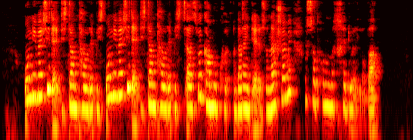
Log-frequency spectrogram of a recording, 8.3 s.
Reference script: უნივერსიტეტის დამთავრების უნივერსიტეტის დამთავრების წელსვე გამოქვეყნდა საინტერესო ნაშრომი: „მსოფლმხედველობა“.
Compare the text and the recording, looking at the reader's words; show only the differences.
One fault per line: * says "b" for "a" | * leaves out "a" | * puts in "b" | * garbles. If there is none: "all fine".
all fine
